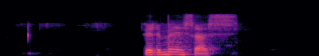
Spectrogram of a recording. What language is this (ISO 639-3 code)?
epo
